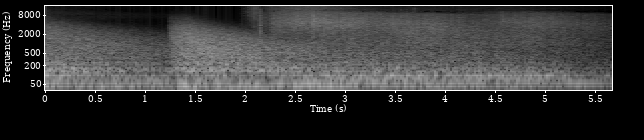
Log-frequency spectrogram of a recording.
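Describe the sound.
Explosion sound effect: a sudden loud blast that swells into a long, dense rumble and slowly fades, with no voices.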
